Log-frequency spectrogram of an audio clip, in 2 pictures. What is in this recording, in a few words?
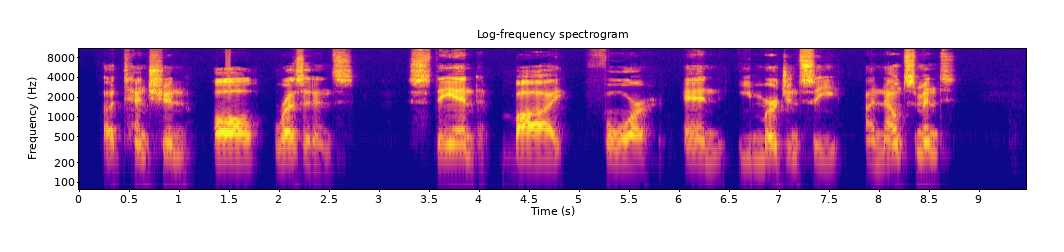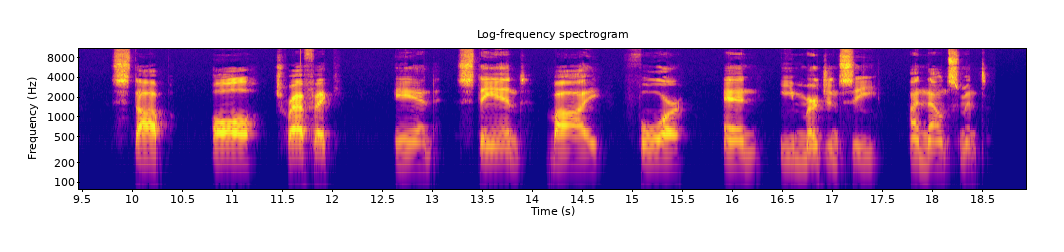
Emergency Annoucement; famu-alert; outdoor emergency sirens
